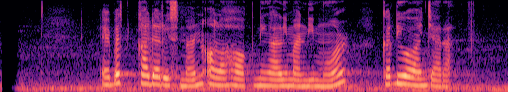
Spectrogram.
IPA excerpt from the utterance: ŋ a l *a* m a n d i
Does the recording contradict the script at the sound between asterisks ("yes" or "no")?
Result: yes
